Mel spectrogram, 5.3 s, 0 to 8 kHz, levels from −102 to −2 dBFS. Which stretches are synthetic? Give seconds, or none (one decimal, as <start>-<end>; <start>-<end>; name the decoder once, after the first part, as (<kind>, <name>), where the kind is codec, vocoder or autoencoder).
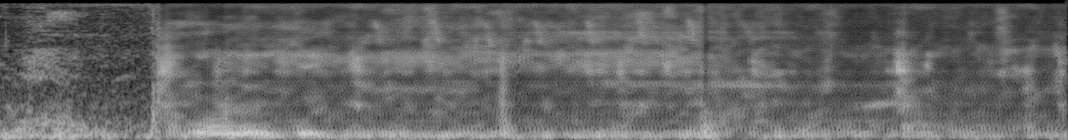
0.8-5.3 (vocoder, Vocos)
